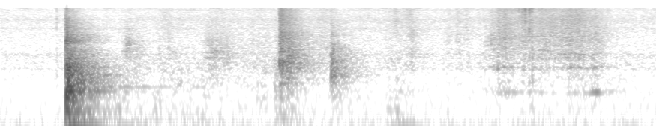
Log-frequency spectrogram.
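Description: A single loud knock with a short hollow ring about half a second in, then two lighter knocks around two seconds in, and light rustling near the end.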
